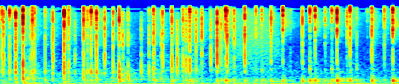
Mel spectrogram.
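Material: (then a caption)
Glass. Long painted fingernails tap rapidly across the black glass screen of an iPad with an aluminium frame, lying flat and solid on a table. The result is a quiet, continuous run of sharp, bright clicks with a soft low hum beneath, each tap dying away almost instantly.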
